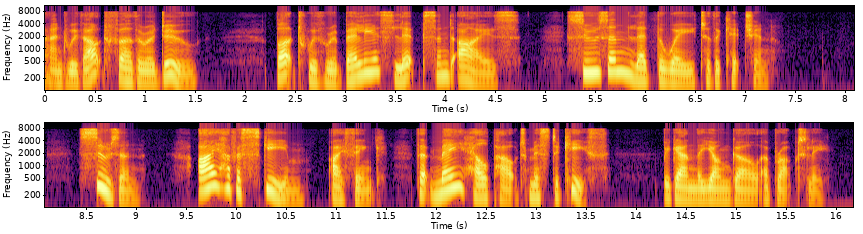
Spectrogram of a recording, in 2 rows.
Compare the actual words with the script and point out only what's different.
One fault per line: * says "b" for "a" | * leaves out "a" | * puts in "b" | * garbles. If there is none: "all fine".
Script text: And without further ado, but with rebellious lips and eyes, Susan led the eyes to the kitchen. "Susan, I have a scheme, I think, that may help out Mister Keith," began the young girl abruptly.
* says "way" for "eyes"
